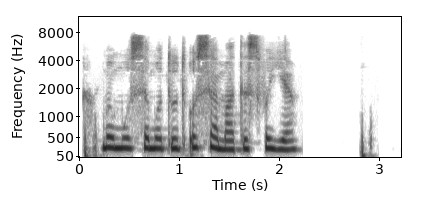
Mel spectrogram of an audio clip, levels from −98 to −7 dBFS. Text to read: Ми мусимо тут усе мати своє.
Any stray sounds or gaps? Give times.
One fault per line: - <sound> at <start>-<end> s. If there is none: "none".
none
